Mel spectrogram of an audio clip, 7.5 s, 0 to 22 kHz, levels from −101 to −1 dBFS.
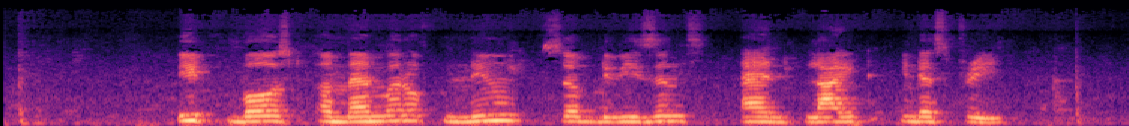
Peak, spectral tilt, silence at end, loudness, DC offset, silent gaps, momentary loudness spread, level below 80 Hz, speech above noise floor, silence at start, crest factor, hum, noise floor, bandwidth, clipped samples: -2 dBFS; -8 dB/octave; 0.35 s; -18 LUFS; under 0.1%; none; 10 LU; -48 dBFS; 32 dB; 0.1 s; 16 dB; none; -48 dBFS; 9.4 kHz; under 0.1%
